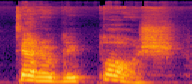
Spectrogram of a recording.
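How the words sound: It is said with weak aspiration.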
